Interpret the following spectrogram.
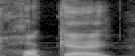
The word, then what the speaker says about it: Roque: Also, for everyone annoyed at me, I know it's pronounced Roque. It's just so distracting because no one in the English-speaking world pronounces it that way that I think it actually distracts people from the video, so I don't say it like that.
